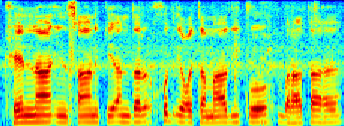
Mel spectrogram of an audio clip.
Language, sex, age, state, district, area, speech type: Urdu, male, 30-45, Bihar, Madhubani, rural, spontaneous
